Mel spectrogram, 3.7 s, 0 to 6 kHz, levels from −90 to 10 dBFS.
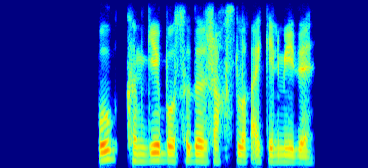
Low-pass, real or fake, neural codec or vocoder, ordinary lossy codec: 5.4 kHz; real; none; Opus, 24 kbps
